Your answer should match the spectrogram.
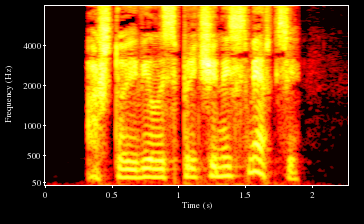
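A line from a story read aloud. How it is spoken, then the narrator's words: Quiet interruption. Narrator (Russian): негромко перебил его Ажар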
